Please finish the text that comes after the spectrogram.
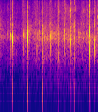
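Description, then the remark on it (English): An audience applauds to welcome first-time guests, a steady patter of many hands under sharp, evenly spaced claps from one person. No one speaks. “So for our first-time guests here, we'd like to welcome you with a hand clap.”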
